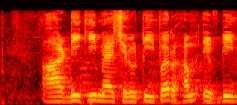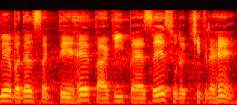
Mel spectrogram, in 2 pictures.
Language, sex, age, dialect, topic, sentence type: Hindi, male, 36-40, Hindustani Malvi Khadi Boli, banking, statement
